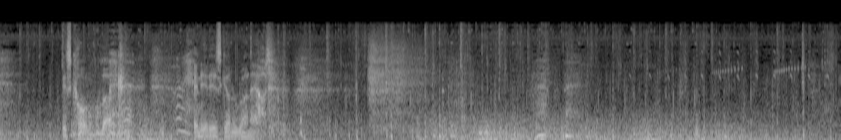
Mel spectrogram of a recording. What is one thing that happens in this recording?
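Footsteps run over rough ground.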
